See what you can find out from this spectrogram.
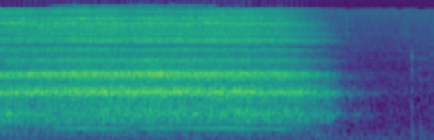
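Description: A single strained, noisy breath caused by idiopathic subglottic stenosis, a narrowing of the airway, harsh and rasping with a high whistling edge, lasting nearly two seconds before cutting off into quiet.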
